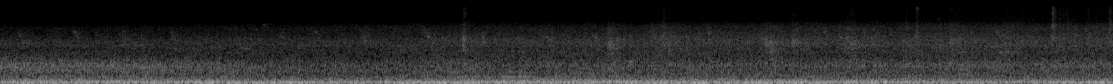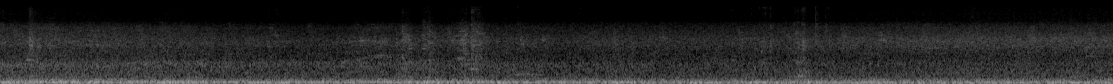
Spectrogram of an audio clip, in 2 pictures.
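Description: A cat purrs close by.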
